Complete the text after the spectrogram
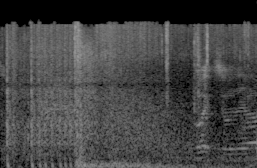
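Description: An explosion booms loudly and rumbles.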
